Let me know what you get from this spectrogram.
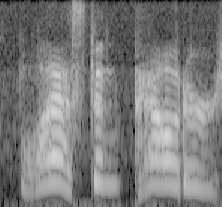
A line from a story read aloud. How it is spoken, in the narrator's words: screamed old man Braxton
